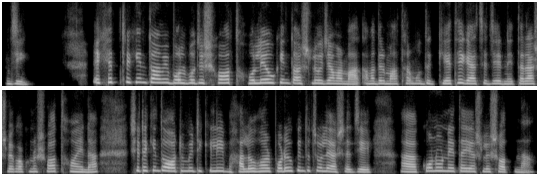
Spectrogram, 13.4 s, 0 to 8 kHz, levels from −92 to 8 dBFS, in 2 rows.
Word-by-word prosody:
জি। 240 - -1 1.0
এক্ষেত্রে 380 +3 0
কিন্তু 375 -1 0
আমি 345 - +1
বলব 305 -2 +3
যে, - - +3
সৎ 325 +1 +3 0.2
হলেও 305 +3 +5
কিন্তু 310 -3 -1
আসলে 285 +2 -5
ওই - - 0
যে 275 - +1
আমার 255 -1 +1
মা - - +3 0.2
আমাদের 255 +1 0
মাথার 250 +3 -4
মধ্যে 260 +1 -3
গেঁথে 265 +5 +1
গেছে 255 +1 +2
যে, 260 - 0
"নেতারা 245 +2 +1
আসলে 255 +1 -4
কখনো 255 +2 -3
সৎ 275 0 0
হয় 250 -3 +1
না।" 225 - -1 0.5
সেটা 345 0 +1
কিন্তু 355 0 -1
automatically 310 0 -1 0.2
ভালো 250 +3 +2
হওয়ার 290 +1 +2
পরেও 305 +3 +3
কিন্তু 345 0 -1
চলে 305 -2 +1
আসে 235 +2 -5
যে, 235 - +2 0.5
আ - - +4 0.2
"কোনো 315 +1 +2
নেতাই 290 -1 0
আসলে 260 0 -5
সৎ 240 -2 +1 0.2
না।" 200 - -5
290 Hz, 190 wpm, -21 LUFS, 255-320 Hz, 1.0 s, হলেও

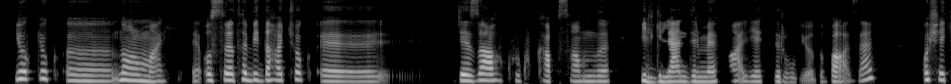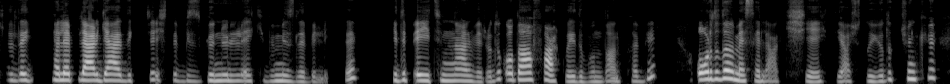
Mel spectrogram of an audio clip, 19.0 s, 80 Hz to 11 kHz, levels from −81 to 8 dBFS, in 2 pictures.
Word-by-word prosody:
Yok, 290 0 +2
yok, 295 -1 -3
ııı, 215 +1 -2
normal. 215 -5 +2 0.3
Eee, - - -9
o 235 - +1
sıra 245 +2 +3
tabii 250 -2 -1
daha 240 0 +1
çok, 265 +2 -4
ııı, 190 -1 -3 0.7
ceza 230 +1 +5
hukuku 225 -3 -14
kapsamlı 200 0 -5 0.3
bilgilendirme 190 -1 0
faaliyetleri 195 -3 -6
oluyordu 175 +2 -14
bazen. 225 - -1 0.5
O 260 - +2
şekilde 245 -2 -1 0.2
talepler 245 -1 +7
geldikçe, 230 +1 +1
işte, 230 -4 -12
biz 200 -2 -11
gönüllü 225 -1 +1
ekibimizle 205 -3 -3
birlikte 270 - -6 0.4
gidip 230 0 -2
eğitimler 220 -1 +2
veriyorduk. 190 +9 -8
O 250 - +3
daha 260 0 +8
farklıydı 195 -7 0
bundan 185 +2 -7
tabii. 200 - -7 0.4
Orada 280 +2 +8
da 310 -1 +10
mesela 215 -4 +1
kişiye 195 -1 -6
ihtiyaç 195 +1 -10
duyuyorduk 205 +7 -5
çünkü 295 +3 0
220 Hz, 135 wpm, -24 LUFS, 195-245 Hz, 0.7 s, da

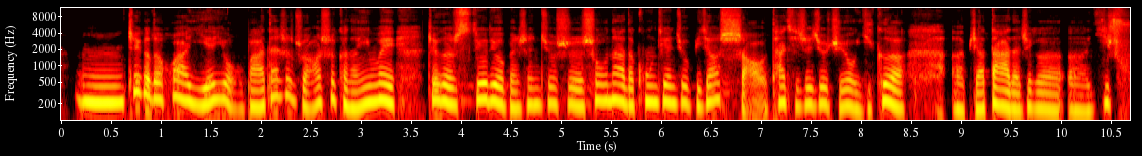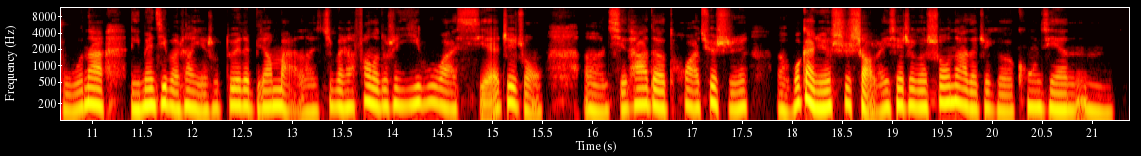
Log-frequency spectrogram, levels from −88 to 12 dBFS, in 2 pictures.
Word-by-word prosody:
嗯， 215 -1 +4
这 335 - +2
个 300 -3 +3
的 245 -1 +2
话 245 -1 +1
也 200 +1 +3
有 235 -6 0
吧。 175 +2 -1
但 270 +7 -3
是 285 -1 -4
主 195 -5 -3
要 180 +4 -2
是 245 +4 -3
可 210 - -2
能 170 -2 +1
因 210 +3 +3
为 225 -3 +5 0.3
这 235 - +1
个 210 -3 +4
Studio 225 +1 +3
本 170 -2 -3
身 195 +2 -3
就 200 +1 -4
是 190 -2 0
收 225 +5 +1
纳 225 -2 +3
的 185 - +1
空 215 +3 0
间 215 0 +1
就 210 0 -2
比 180 - -5
较 215 +6 0
少。 - - 0
它 210 - -1
其 185 -2 -7
实 195 +2 -1
就 200 +1 -1
只 175 -1 0
有 180 -1 0
一 155 0 -6
个， 190 -3 +3 0.4
呃， 160 -1 -3
比 - - -13
较 160 0 +2
大 180 0 +3
的 155 -1 +1
这 175 +3 -4
个， 160 -2 -1
呃， 150 -2 -4
衣 - - -8 0.2
橱， 155 -5 -4
那 195 -1 +4 0.3
里 160 -1 0
面 185 +2 +5
基 205 +3 +2
本 170 -4 0
上 175 -1 +1
也 150 0 -2
是 165 +2 -5
堆 185 +4 0
得 180 -1 +1
比 155 - -7
较 175 0 +1
满 175 -4 0
了， 145 +2 -6
基 145 +5 -7
本 175 -1 0
上 175 +1 0
放 215 +3 +1
的 185 - +3
都 180 - -1
是 195 +2 -1
衣 190 +3 0
物 205 +1 -2
啊、 175 -4 -1
鞋 105 -7 -4
这 205 +2 +2
种。 150 -5 -5 0.4
呃， 150 -3 -3
其 160 +2 -3
它 195 +3 +2
的 180 -3 +2
话， 180 -3 -2
确 205 +5 0
实， 170 -1 -1 0.4
我 195 - +4
感 225 -4 +7
觉 165 0 +5
是 190 +2 0
少 - - +2
了 155 - -5
一 - - +1
些 190 - +2
这 185 0 +1
个 175 -1 +2
收 205 +5 +1
纳 210 -3 +3
的 165 - +1
这 165 +1 -4
个 145 -2 -5
空 170 +3 -3
间， 160 -2 0
嗯。 150 -7 -5
185 Hz, 305 characters per minute, -23 LUFS, 165-210 Hz, 0.4 s, 感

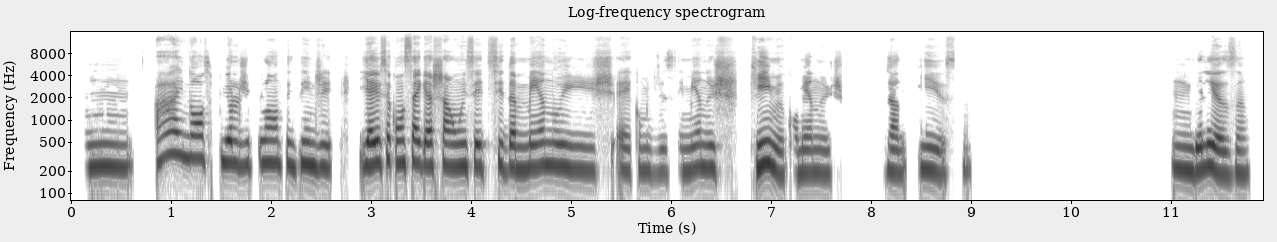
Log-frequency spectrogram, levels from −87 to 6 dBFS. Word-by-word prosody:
Hum. 235 0 -1 0.2
Ai, 335 +5 0
nossa, 305 -2 +1
piolho 265 -2 +3
de 245 0 -4
planta, 260 0 -1
entendi. 235 -2 0 0.3
E 245 -1 +4
aí 255 +2 +8
você 290 - +1
consegue 260 -1 +2
achar 240 0 +3
um 235 +1 +1
inseticida 235 -1 +1
menos, 225 -2 -1
eh, 210 -1 -5
como 205 0 -8
diz, 195 0 -12
assim, 205 - -12
menos 225 0 -3
químico, 215 -5 +3
menos 195 -1 -4 0.4
da 200 -2 -1 0.2
isso. 205 -4 -3 2.1
Hum, 215 -2 0
beleza. 195 -3 +3
230 Hz, 130 wpm, -24 LUFS, 210-245 Hz, 2.1 s, aí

